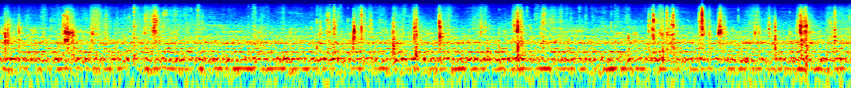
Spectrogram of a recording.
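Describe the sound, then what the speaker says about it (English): Tarot cards being shuffled by hand, a steady stream of soft papery riffles and flicks with sharper snaps now and then, close and fairly quiet, with no talking. "I am going to be shuffling off screen to get your tarot cards"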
